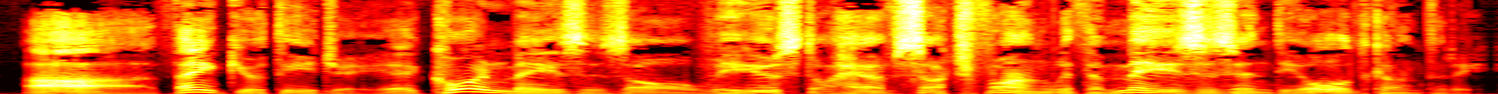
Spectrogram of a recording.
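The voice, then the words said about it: Put-on Romanian-style accent. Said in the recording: “Although I'm not sure it was Romania. My accent, I don't know.”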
